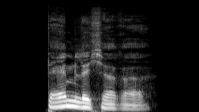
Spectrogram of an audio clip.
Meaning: inflection of dämlich: 1. strong/mixed nominative/accusative feminine singular comparative degree 2. strong nominative/accusative plural comparative degree
- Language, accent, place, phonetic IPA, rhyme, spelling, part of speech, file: German, Germany, Berlin, [ˈdɛːmlɪçəʁə], -ɛːmlɪçəʁə, dämlichere, adjective, De-dämlichere.ogg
